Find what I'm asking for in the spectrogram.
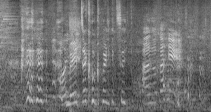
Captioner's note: laughs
